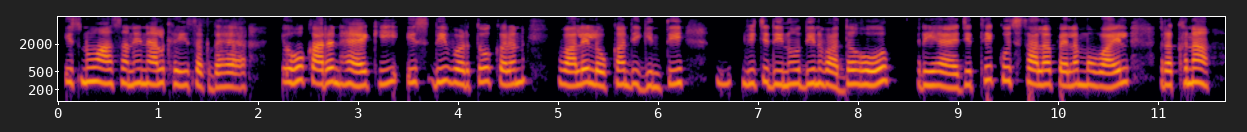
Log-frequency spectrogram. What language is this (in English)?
Punjabi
